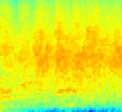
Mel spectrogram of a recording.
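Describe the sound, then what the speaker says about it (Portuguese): A congregation applauds at an emotional intelligence course session, with continuous, dense clapping that sounds soft and slightly distant throughout the brief stretch. "Você pode aplaudir o Senhor?"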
